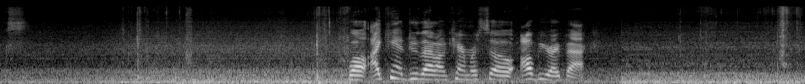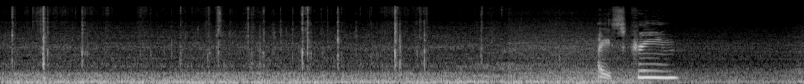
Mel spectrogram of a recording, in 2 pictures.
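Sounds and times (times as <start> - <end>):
car engine idling: 0.0 - 16.0
packaging clicks: 7.7 - 13.0.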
